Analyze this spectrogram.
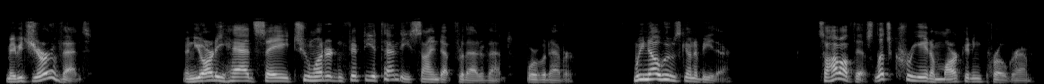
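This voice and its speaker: A man's voice: fairly high pitch, big pitch swings, a little fast, no echo, lo-fi sound. A man, giving an emphatic webinar talk as a sales trainer and calling his listeners friends. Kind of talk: webinar presentation.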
